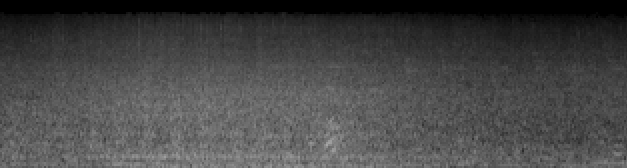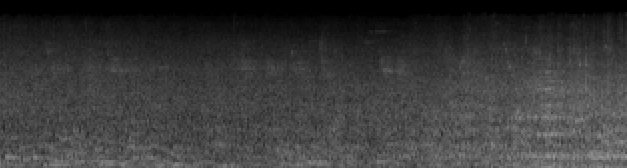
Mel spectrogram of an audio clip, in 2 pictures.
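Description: Outdoor trackside background noise: a steady even hiss with faint voices, growing louder from about one to four seconds in and then easing.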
